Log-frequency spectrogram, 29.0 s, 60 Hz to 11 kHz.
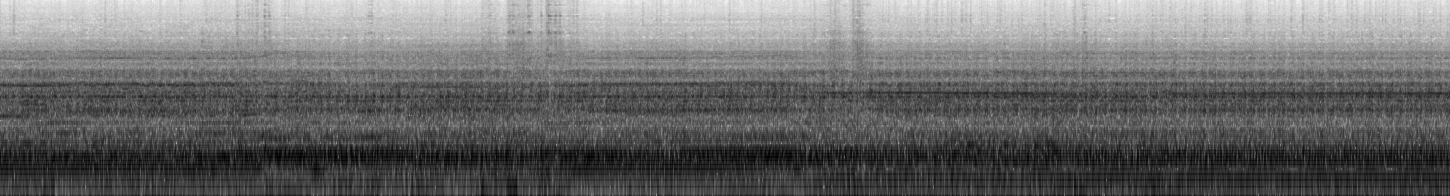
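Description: Volvo B9TL double-decker bus's six-cylinder diesel engine running under way, heard from inside the bus: a steady, loud engine note with a level whine above it. A couple of brief rattles come about ten and seventeen seconds in.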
